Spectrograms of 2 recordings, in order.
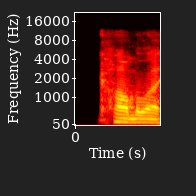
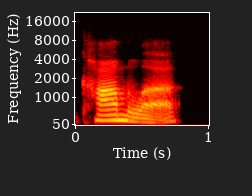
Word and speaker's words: Kamala: So we're not talking about Kamala Harris. – And pronunciation is important. So our VP pronounces her name Kamala.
